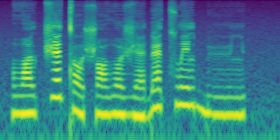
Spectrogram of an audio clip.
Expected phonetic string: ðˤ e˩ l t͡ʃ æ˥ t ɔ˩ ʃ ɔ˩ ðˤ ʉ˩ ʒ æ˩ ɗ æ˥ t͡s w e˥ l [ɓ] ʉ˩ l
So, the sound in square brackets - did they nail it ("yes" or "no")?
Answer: yes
